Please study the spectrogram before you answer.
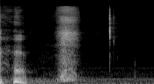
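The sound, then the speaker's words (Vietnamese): Coughing from a person irritated by cold air-conditioned air: two short, rough coughs about half a second apart, followed by a faint click, with no talking. “Tự nhiên ho quá. Điều hòa lạnh.”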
